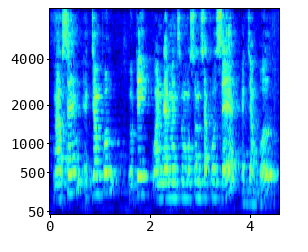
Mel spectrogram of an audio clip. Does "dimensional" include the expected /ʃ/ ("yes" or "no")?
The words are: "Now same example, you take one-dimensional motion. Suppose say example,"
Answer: no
